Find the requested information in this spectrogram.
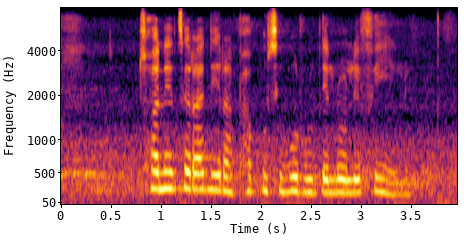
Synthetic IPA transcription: t͡sʰwanet͡sɪɾadiɾapʰapusibʊrutɛlɔlɪfɪːlɔ

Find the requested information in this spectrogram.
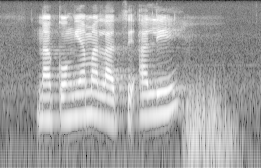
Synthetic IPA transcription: nakʼoŋ̩jamalat͡sʼɪʔalɪ

